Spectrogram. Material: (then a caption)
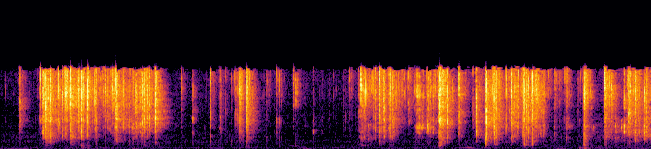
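Soap. A fist-sized, solid pink ball of grated soap, held in a hand with long manicured nails, is scraped and cut with a metal blade tool, crumbling into shavings. Bright, dry crunching and crinkling scrapes come in uneven bursts with brief quieter gaps, almost entirely high-pitched with very little low end.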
